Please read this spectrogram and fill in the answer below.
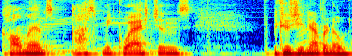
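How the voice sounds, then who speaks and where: A man with a Northern Irish accent speaks in a dark, mellow tone that is somewhat breathy. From Northern Ireland. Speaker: live-stream host, video creator. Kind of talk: live stream monologue. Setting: home studio office.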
